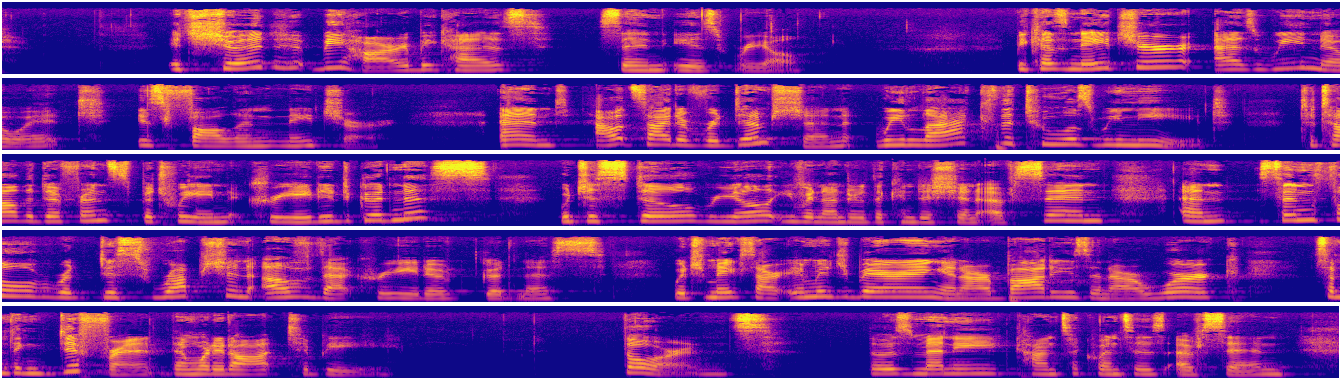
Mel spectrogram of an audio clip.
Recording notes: This conference lecture was given at the CPT's 2016 theology conference on human sexuality, Beauty, Order, and Mystery: A Christian Vision of Sexuality.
